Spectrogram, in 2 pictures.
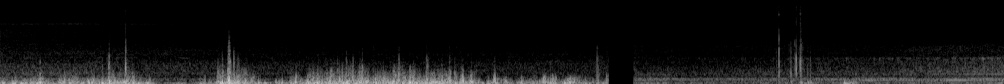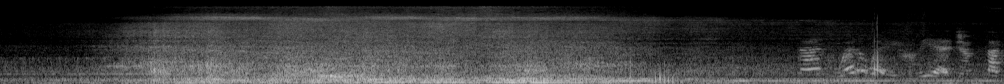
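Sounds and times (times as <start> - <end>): diesel engine hum: 6.4 - 20.0
train wheel and rail noise: 7.2 - 20.0.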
